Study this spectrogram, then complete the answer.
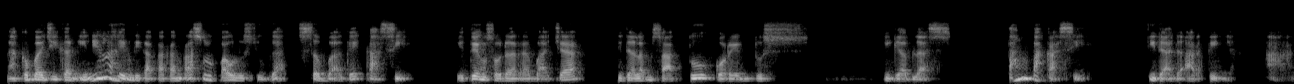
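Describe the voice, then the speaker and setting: Husky pastor preaching with lively pitch. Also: male voice, highs cut off. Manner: conversational, checks in with the congregation; acts out short quoted voices. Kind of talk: sermon.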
